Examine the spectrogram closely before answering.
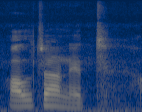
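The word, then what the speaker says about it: alternate: যেমন আমরা দেখি অল্টারনেট অল এর উপরে বেশি স্ট্রেস আর নেটের উপরে কিন্তু কম।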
